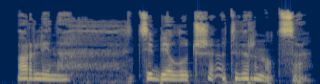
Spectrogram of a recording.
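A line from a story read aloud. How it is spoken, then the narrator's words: Weary sigh. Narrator (Russian): устало вздохнул Иден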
